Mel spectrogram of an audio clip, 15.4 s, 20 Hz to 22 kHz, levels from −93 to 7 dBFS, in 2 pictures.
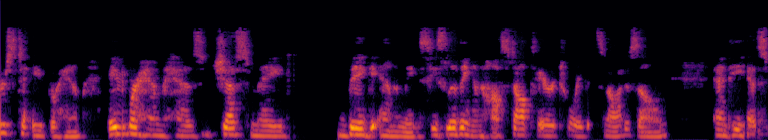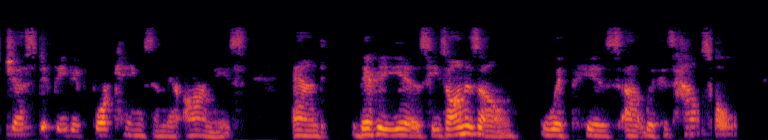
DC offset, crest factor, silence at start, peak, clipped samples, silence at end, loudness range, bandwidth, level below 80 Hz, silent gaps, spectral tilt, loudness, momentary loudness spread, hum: under 0.1%; 20 dB; 0 s; -6 dBFS; under 0.1%; 0.3 s; 6 LU; 10 kHz; -74 dBFS; 3.04-3.36 s, 10.54-10.58 s, 11.09-11.18 s, 13.01-13.08 s; -5 dB/octave; -26 LUFS; 16 LU; none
